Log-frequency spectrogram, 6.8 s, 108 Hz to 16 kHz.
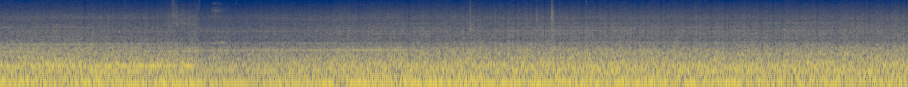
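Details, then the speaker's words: Supercharged 2002 Nissan Xterra at almost 80 mph after exhaust leak repair (sealed with copper RTV) and supercharger belt refitted: steady low engine drone and road rumble, no whistle or ticking; earlier noise came from underneath, not under hood. "so I'm no longer having exhaust leak so anyway it's not making the noise now and I've got the supercharger belt back on"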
